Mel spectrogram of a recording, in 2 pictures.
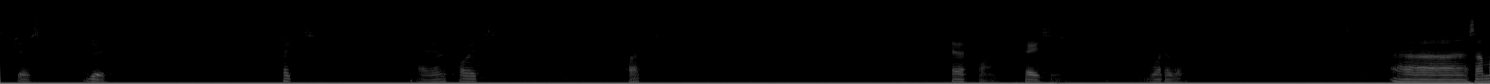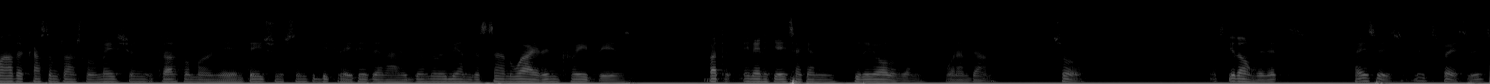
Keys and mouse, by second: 7.0-10.3 middle drag, 12.1-29.8 middle drag.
